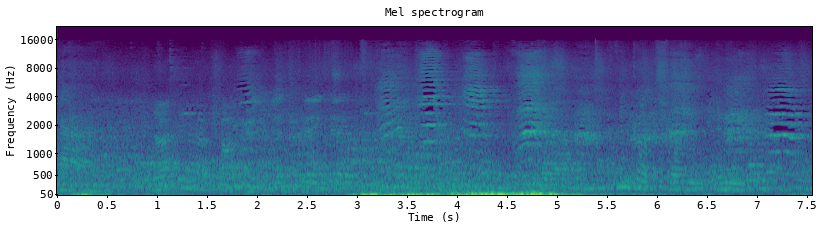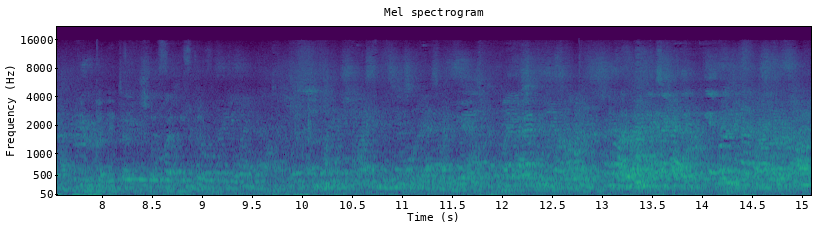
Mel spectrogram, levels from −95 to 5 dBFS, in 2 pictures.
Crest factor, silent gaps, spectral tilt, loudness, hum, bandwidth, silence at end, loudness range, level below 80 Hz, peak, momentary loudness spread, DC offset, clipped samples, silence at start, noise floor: 20 dB; none; -4.5 dB/octave; -38 LUFS; none; 13 kHz; 0 s; 9 LU; -32 dBFS; -8 dBFS; 12 LU; under 0.1%; under 0.1%; 0 s; -44 dBFS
